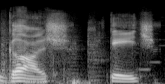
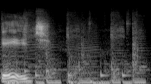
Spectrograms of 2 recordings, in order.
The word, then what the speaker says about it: gauge: you don't say even this even if the gauge gauge why am i pronouncing that weird i know it's pronounced gage if the game empties out though you can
